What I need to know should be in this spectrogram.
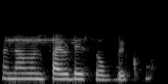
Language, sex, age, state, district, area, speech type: Kannada, female, 18-30, Karnataka, Hassan, rural, conversation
